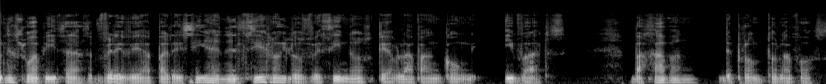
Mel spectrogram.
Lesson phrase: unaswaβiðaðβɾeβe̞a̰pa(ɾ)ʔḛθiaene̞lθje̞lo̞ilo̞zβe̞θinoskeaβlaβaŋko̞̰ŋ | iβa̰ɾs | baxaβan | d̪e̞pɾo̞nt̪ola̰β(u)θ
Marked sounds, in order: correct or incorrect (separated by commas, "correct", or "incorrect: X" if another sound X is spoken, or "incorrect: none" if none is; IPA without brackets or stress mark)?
correct, incorrect: o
